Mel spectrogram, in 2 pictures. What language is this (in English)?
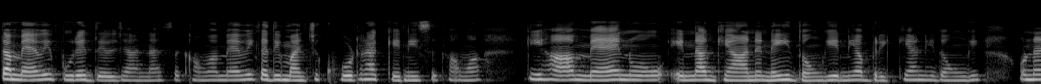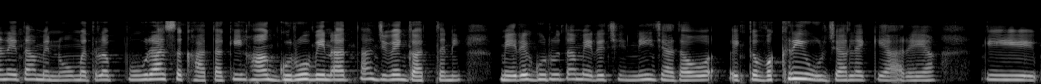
Punjabi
